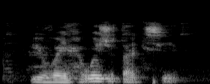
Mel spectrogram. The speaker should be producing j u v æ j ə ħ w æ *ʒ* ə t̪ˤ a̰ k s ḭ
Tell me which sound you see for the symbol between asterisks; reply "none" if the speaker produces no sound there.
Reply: ʒ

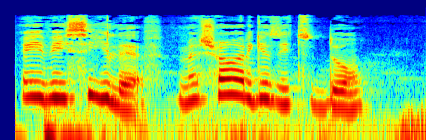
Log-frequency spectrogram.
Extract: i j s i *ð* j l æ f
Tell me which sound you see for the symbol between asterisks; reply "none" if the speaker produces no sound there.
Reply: none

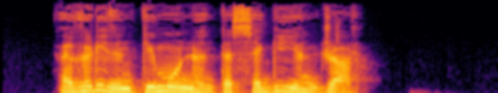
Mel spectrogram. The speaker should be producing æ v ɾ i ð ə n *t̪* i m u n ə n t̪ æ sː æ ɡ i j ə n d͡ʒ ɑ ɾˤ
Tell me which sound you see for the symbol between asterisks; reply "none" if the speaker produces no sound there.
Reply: t̪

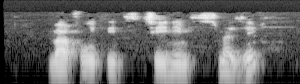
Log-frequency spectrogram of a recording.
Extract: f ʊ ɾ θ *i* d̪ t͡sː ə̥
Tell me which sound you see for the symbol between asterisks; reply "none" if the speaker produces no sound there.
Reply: i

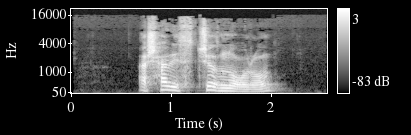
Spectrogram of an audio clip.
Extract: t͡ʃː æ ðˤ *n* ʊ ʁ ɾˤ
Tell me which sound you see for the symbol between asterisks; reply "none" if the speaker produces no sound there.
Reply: n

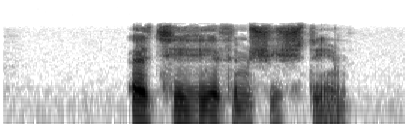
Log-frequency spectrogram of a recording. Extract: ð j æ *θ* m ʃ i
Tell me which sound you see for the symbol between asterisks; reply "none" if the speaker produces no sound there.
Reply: θ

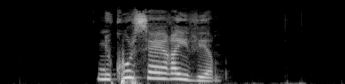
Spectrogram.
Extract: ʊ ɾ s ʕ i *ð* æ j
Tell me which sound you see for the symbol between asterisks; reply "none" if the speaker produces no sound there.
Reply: ʁ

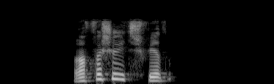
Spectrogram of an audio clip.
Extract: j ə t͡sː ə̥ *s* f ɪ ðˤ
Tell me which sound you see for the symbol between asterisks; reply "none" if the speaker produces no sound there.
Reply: ʃ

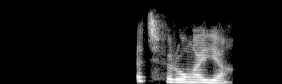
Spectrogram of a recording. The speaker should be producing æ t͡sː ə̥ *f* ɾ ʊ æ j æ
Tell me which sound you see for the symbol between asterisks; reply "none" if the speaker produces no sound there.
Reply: f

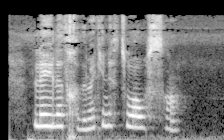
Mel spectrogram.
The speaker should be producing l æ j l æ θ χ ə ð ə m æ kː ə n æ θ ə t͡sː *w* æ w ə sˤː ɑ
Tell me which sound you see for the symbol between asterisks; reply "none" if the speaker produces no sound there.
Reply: w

